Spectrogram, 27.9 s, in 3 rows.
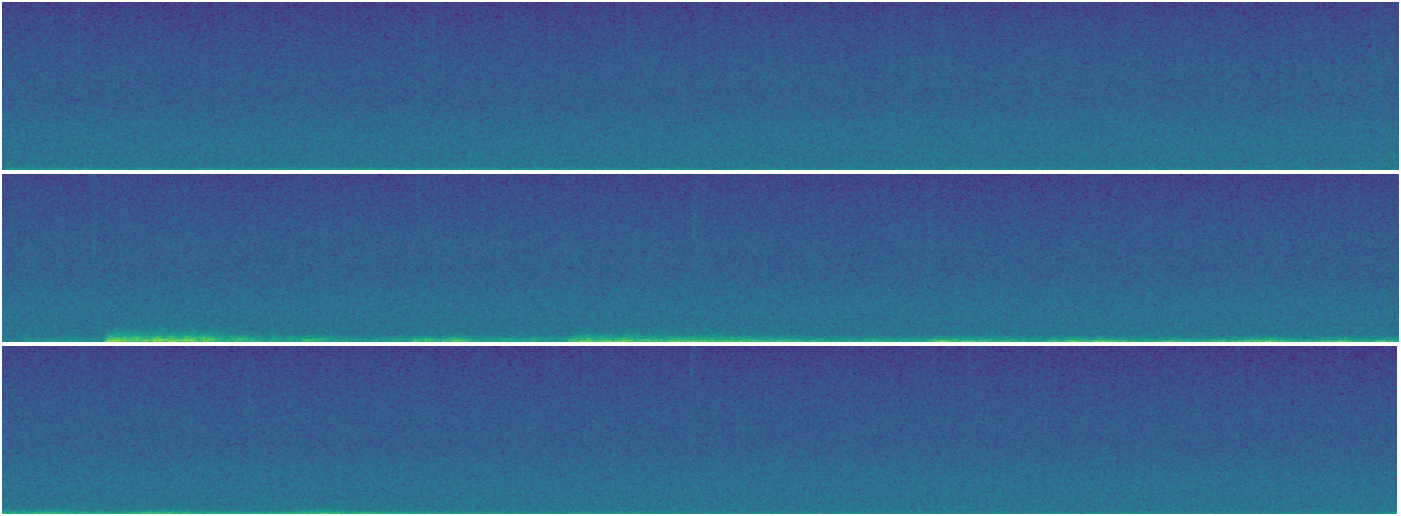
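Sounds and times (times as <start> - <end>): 
thunderstorm heard from inside: 9.5 - 21.6.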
